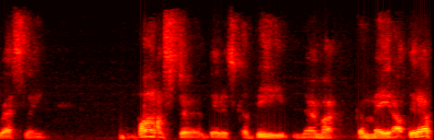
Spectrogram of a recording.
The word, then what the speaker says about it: Nurmagomedov: with the chain wrestling monster that is Khabib Nurmagomedov. Did I pronounce it right? Yeah, Nurmagomedov.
